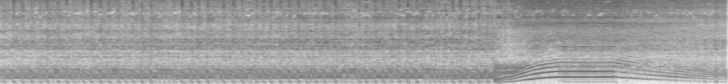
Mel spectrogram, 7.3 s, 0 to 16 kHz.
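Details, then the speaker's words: Dolmar 7300 chainsaw with the high-speed jet opened fully to the limiters: labours through the cut, then free-revs to a high, thin scream. It sounds slightly lean to the owner; possible lean high-speed running. "Okay, friends, again, this thing, the high jet, is turned out as far as it'll go. And it sounds a little lean to me, so I'm gonna make a few quick cuts, but that'll be that."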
